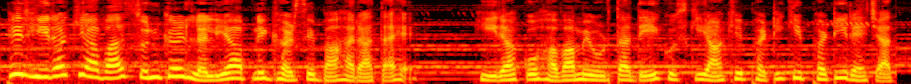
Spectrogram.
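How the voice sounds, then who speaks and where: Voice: medium pitch, lively intonation, moderate pace, darkish tone. A narrator telling a scripted horror story in the third person. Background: music.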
